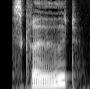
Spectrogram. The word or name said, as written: skred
